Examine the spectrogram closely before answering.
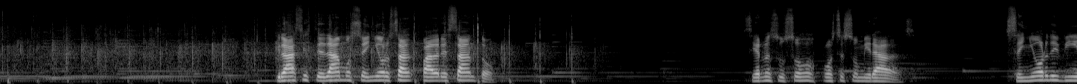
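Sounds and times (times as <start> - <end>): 
applause at a church service: 0.0 - 6.2
speech: 2.8 - 5.0, 7.5 - 9.2, 10.1 - 10.7.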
